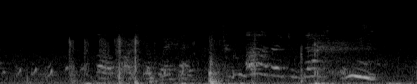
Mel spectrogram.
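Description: A young girl's feet thump on the floor.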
